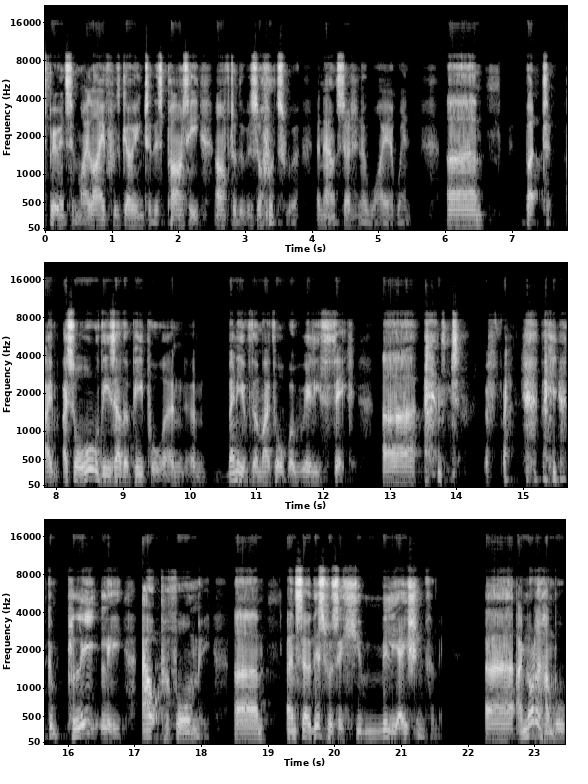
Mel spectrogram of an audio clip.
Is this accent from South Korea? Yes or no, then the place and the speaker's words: no; United Kingdom; moved away as an adult; also born or lived in Southeast Asia / Australia / Canada / Austria; now in Salzburg, Austria; I was born in Britain vast numbers of years ago, I lived there until 1980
